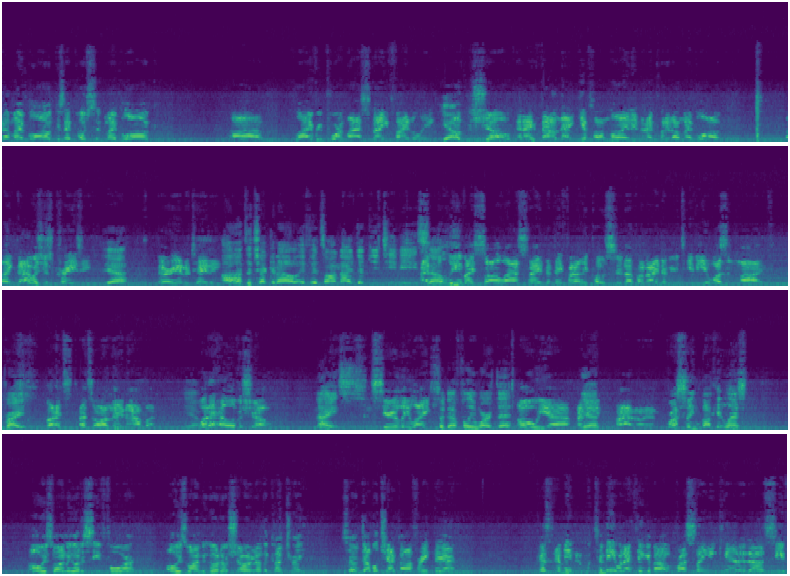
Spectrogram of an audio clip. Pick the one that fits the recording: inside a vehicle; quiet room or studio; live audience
inside a vehicle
